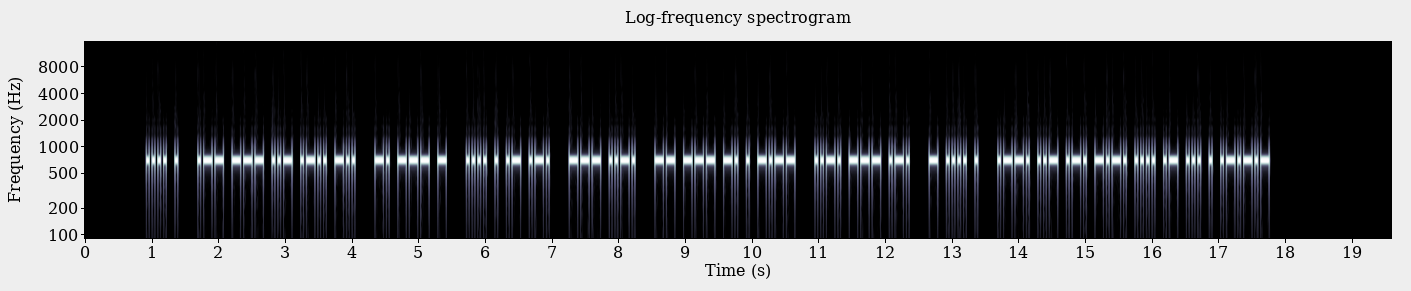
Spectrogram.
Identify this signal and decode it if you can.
Morse code, heard as a keyed tone, about 28 wpm, 700 Hz. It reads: HE WOULD NOT HEAR OF MONEY FOR THE PURCHASE.
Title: Sentences from Top 1000 Words - Review Part 5 - 28wpm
